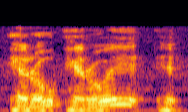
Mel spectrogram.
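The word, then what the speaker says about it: héroe: H te confunde pero la H es muda en español pero en verdad imagínate H la pronunciación es la misma hro signica paleng dos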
